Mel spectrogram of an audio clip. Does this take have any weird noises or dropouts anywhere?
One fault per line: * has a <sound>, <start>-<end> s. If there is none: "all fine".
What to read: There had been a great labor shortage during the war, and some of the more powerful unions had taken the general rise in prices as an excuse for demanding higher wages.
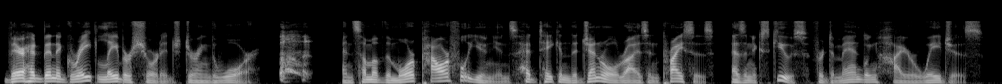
* has a cough, 2.8-3.1 s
